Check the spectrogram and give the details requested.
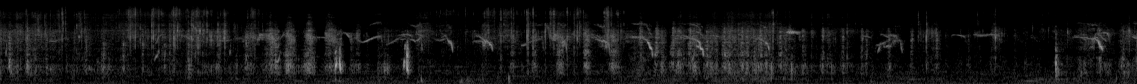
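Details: Himalayan monal chick giving a steady run of thin, high peeping notes, each short and slurred, some rising and some dipping, repeated many times over a constant background hiss with scattered clicks.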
